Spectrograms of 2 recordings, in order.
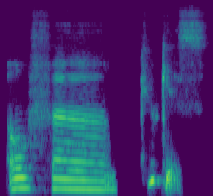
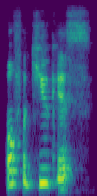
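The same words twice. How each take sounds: First: Ophacucus sounded out slowly, syllable by syllable; unsure name reading. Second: Ophacucus asked back, rising high at the end; questioning retry. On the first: Reading a viewer's name off the screen, slowly sounding it out. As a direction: draw out each part of Ophacucus like reading it for the first time. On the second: Second try at the viewer's name, doubtful and rising. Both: Real, not acted. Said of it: "I'm probably saying that wrong".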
